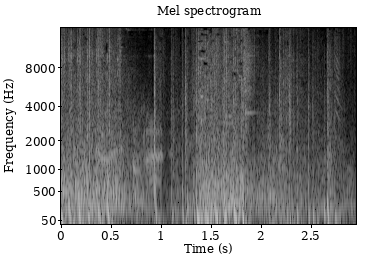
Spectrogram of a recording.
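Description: A rifle fires rapid bursts of automatic gunfire.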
